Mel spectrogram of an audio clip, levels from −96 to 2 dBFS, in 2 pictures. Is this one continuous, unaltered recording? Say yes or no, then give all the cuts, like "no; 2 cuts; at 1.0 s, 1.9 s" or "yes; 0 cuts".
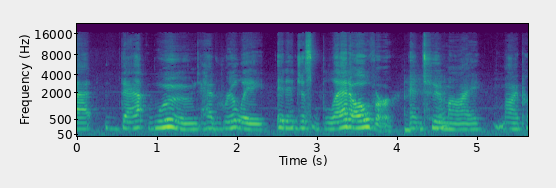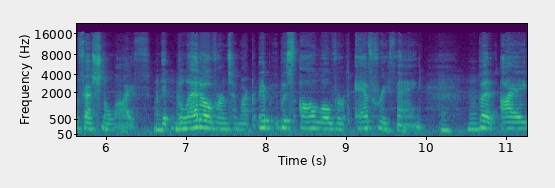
no; 2 cuts; at 2.4 s, 5.1 s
